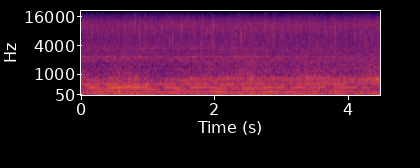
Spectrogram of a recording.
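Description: Steady rain patters on a hard surface, a continuous dense hiss of drops with a low rumbling undertone, even in loudness throughout, with no voices.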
